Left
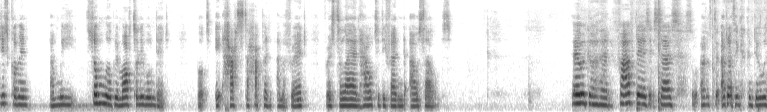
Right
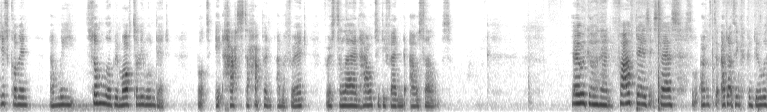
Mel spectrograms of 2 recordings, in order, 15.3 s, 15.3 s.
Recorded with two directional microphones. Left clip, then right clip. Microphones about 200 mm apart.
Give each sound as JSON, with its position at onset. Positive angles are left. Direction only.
{"t": 0.0, "sound": "a woman's voice", "side_deg": 30}
{"t": 11.4, "sound": "a woman's voice", "side_deg": 25}
{"t": 14.3, "sound": "speech", "side_deg": 35}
